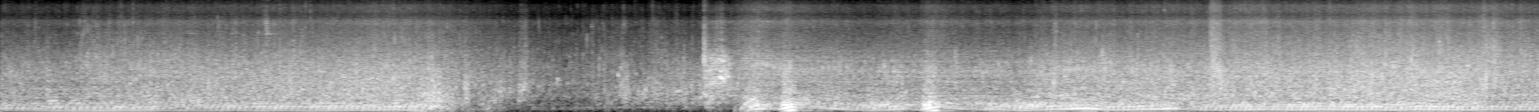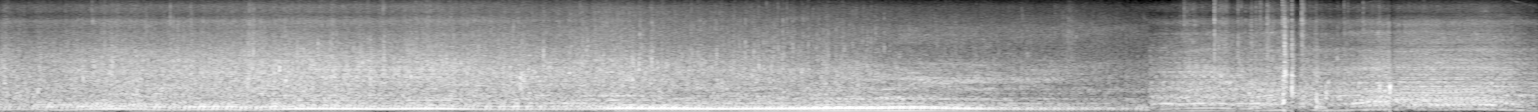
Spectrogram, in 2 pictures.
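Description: Four-wheel-drive engine running under load as the vehicle crawls through a muddy boghole, with a few sharp knocks along the way.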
